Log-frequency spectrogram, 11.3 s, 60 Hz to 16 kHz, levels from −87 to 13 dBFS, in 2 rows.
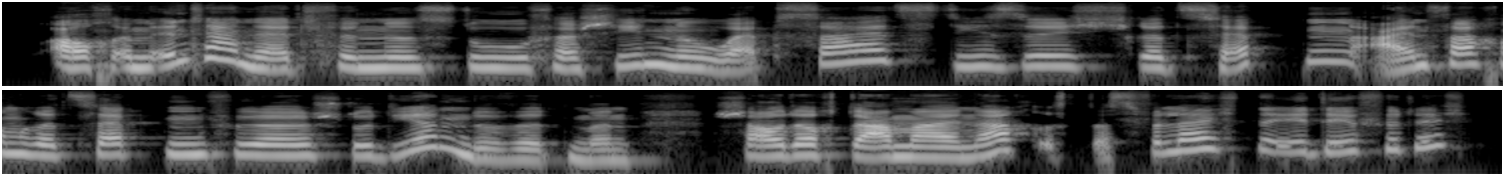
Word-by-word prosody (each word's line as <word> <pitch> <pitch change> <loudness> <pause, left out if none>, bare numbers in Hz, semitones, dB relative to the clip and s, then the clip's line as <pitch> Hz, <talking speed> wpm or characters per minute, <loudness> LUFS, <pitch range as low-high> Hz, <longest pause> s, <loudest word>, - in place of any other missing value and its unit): Auch 210 -1 +5
im 205 - +1
Internet 240 - +2
findest 205 0 -1
du 205 -1 -1
verschiedene 210 +2 0
Websites, 295 - -2
die 225 -1 -5
sich 225 0 -4
Rezepten, 245 +9 -5
einfachen 250 -1 +1
Rezepten 225 +2 -2
für 215 -2 +1
Studierende 210 - -2
widmen. 155 -1 -5 0.2
Schau 205 0 +2
doch 215 0 +3
da 190 -3 +7
mal 185 -1 +5
nach, 290 +11 +2
ist 435 - -12
das - - -10
vielleicht 300 +6 -1
'ne 280 -3 -4
Idee 255 +1 -3
für 280 +3 -7
dich? 375 +6 -6
220 Hz, 145 wpm, -23 LUFS, 205-260 Hz, 0.2 s, da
